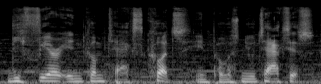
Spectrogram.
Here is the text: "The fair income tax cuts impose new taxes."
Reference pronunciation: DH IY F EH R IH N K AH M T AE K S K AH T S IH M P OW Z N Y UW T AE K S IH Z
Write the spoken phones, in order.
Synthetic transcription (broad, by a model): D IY F EH R IH N K AH M T AE K S K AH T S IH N P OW S N Y UW T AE K S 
